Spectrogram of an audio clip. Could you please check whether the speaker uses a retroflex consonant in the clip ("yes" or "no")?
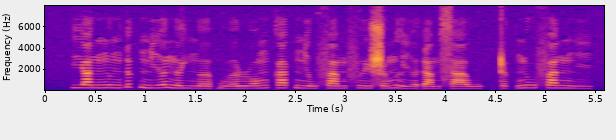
yes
